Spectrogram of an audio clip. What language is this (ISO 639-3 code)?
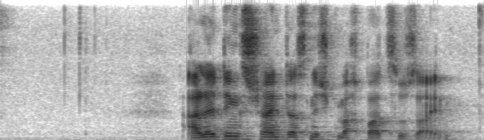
deu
